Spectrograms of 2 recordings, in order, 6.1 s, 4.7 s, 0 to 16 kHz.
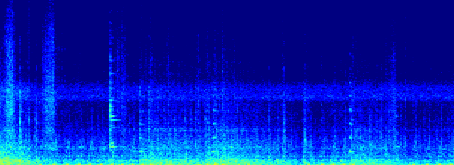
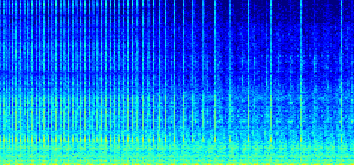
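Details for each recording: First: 2004 Kawasaki Mule 3010 petrol twin, likely unrun six or seven months, after new fuel pump and carburetor: uneven lumpy idle about four pulses a second on one cylinder, then catches and smooths; owner checks the coils after pulling one coil power wire off. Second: 2004 Kawasaki Mule 3010 after fitting a new fuel line, running. Steady regular low thumping about three beats a second with a fine ticking over it: small engine idles normally.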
